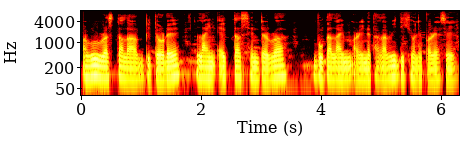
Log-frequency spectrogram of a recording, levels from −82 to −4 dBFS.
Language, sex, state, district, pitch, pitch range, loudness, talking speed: Nagamese, male, Mizoram, Aizawl, 100 Hz, 95-110 Hz, -18 LUFS, 170 wpm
